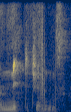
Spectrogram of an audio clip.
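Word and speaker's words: pnictogens: our chalcoagens and our ntoens that's how that's pronounced the p is silent like a pterodaurus a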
